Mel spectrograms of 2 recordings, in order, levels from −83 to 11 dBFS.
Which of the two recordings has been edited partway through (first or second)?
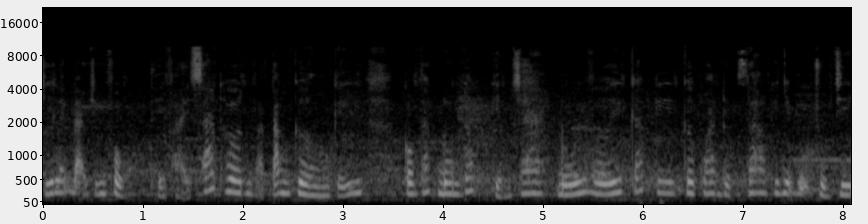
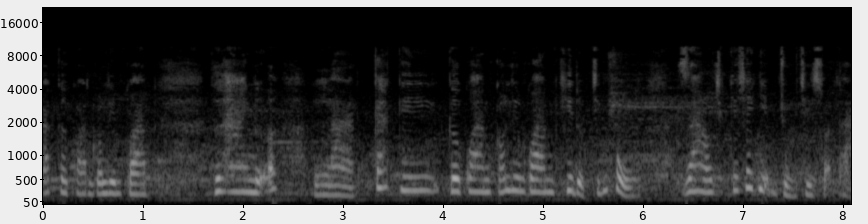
first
